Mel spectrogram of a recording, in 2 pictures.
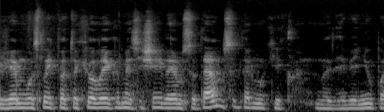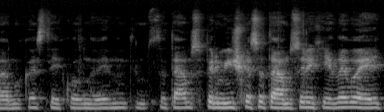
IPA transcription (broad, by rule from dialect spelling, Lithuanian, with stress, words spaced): ʒʲiɛˈmoːs ˈlˠɐɪkʲ ˈʋɐ toːˈkʲuɔ ˈlˠɐɪkʊ ˈmʲɛs ɪʃʲˈɛɪdɐʋɐm sʊ ˈtɐmsʊ ˈdɐr moːˈkʲiːklˠɐn nuɔ dʲɛʋʲɪˈnʲuː ˈpɑːmoːkɐs ˈtɐɪ ˈkoːlˠ nʊˈʋʲɛɪnɐm tɐm sʊ ˈtɐmsʊ pʲɛr ˈmʲiːʃkɐ sʊ ˈtɐmsʊ rʲɛɪˈkʲeːdɐʋɐ ˈɛɪtʲ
